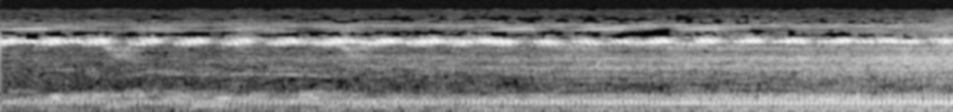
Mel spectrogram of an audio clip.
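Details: Morning countryside crickets give an even, rapidly pulsed high chirping that runs unbroken, steady and regular, over a soft low rumble that slowly grows louder.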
